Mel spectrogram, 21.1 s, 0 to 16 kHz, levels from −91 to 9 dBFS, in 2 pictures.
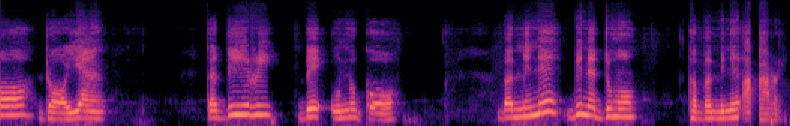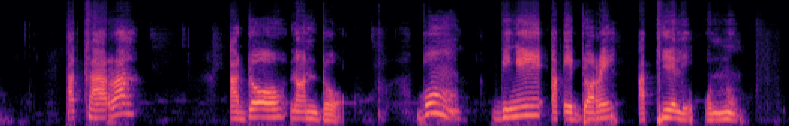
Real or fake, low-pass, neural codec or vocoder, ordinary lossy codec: fake; 14.4 kHz; codec, 44.1 kHz, 2.6 kbps, DAC; Opus, 32 kbps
